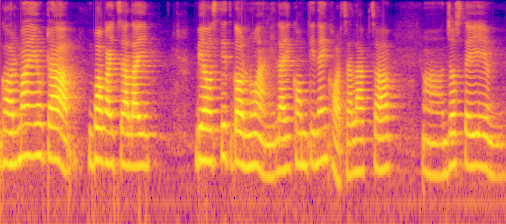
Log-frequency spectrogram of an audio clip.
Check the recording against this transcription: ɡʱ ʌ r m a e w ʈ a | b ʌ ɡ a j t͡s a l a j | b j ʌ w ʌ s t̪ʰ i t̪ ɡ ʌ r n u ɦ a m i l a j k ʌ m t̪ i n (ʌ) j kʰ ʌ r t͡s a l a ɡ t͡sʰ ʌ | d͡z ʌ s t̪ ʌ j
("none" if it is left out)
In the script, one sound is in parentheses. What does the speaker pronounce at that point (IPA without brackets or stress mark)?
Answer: ʌ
